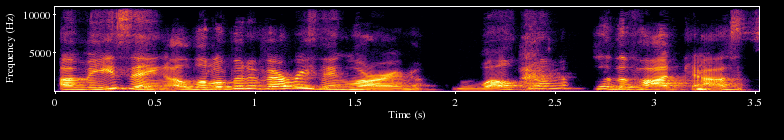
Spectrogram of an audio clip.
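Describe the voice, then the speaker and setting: A woman's voice: fairly high pitch, sing-song, quick pace, sharp tone. A woman hosting a podcast interview, upbeat and enthusiastic as she introduces and chats with her guest. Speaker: podcast host.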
